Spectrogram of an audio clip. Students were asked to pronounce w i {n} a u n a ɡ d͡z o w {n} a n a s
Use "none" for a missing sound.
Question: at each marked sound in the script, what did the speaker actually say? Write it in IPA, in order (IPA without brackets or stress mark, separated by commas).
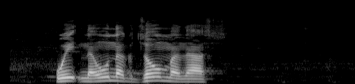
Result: n, m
